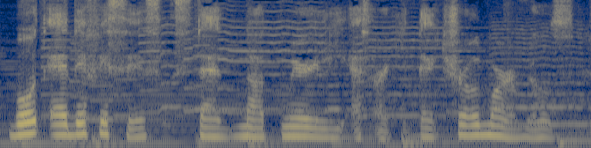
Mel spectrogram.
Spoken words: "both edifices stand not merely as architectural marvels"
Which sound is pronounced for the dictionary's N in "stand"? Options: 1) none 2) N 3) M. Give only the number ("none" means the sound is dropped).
1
